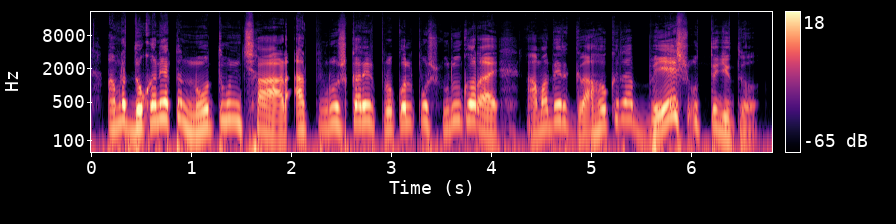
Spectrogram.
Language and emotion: Bengali, happy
